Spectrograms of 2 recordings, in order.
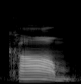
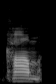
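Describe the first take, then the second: First: The vowel is long and drawn out. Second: The vowel is short and clipped. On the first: The speaker calls it right. "모음을 길게 좀 끓이는군요" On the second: The speaker calls it wrong. "calm 아니고"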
